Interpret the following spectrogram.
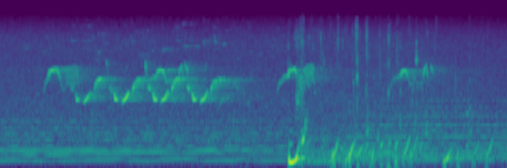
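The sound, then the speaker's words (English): Birds sing in a steady run of quick, high whistled chirps. About halfway through, a bubbling, dripping watery sound joins in beneath the continuing birdsong. No one speaks. “Take the sound of birdsong and add it to your cauldron.”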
